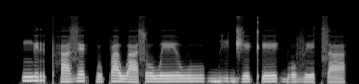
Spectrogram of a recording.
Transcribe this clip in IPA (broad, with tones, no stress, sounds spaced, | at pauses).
ŋ ɪ˦ r pʰ a˨ z ɛ˦ k͡p ʊ˨ p a˦ w a˨ s o˦ w eː˦ w uː˦ ɡ͡b i˦ d͡ʒ e˦ kʼ eː˦ ɡ͡b o˨ v e˨ t͡s a˨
